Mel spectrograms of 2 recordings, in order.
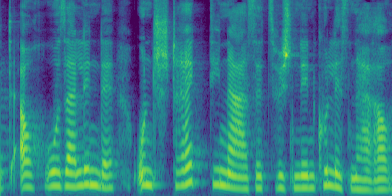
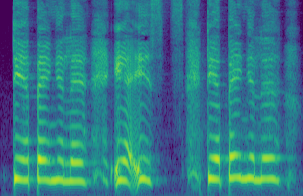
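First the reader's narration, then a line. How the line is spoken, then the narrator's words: Delighted joyful call. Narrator (German): ruft Hänsele jetzt ebenso freudig entzückt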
